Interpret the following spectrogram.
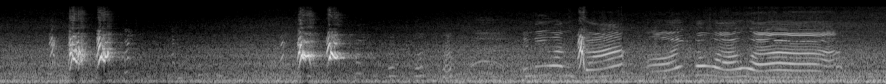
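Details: Black poodle puppy crying after being left by another, giving a run of high, wavering whimpers that rise and fall, preceded by a few short sharp yips near the start; a woman speaks over it.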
